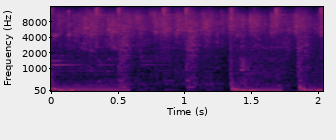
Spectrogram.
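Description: Water spraying from the handheld shower head of a freestanding bathtub faucet into the tub, under background music with a deep bass line that changes note about every half second.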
